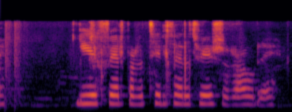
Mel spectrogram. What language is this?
Icelandic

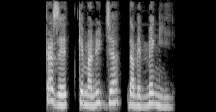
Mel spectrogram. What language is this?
Occitan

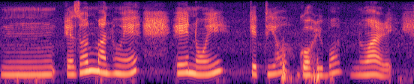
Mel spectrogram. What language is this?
Assamese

